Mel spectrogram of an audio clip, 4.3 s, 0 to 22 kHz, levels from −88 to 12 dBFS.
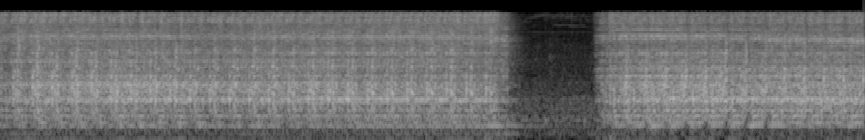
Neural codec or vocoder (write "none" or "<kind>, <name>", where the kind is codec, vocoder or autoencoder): none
